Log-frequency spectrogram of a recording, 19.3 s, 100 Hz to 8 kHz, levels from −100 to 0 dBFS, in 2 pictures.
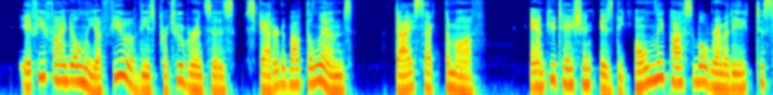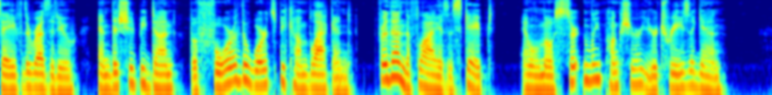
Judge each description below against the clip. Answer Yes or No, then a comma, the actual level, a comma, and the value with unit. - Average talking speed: Yes, average, 170 wpm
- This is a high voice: No, medium, 140 Hz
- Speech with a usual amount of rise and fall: No, wide, 5.9 semitones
